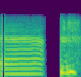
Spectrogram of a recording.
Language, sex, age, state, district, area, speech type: Bodo, female, 60+, Assam, Kokrajhar, rural, conversation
